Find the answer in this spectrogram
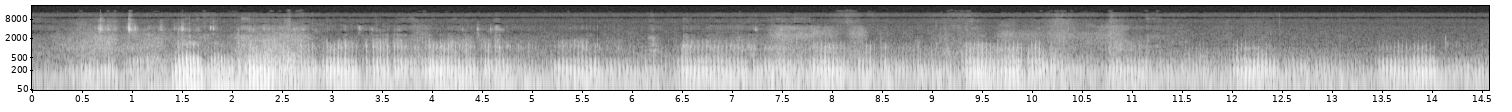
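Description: A tiger gives a deep, rumbling purr in steady pulses, rising and falling with each breath.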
